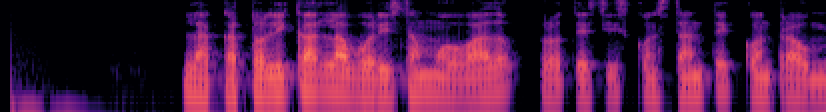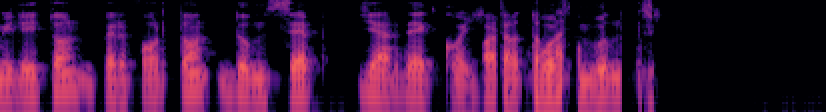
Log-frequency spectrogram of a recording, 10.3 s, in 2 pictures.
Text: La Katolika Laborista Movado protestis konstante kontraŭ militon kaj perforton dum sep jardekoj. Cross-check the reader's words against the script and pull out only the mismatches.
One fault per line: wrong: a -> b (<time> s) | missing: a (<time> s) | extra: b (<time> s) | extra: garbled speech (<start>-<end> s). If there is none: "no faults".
missing: kaj (5.7 s)
extra: garbled speech (8.2-9.3 s)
